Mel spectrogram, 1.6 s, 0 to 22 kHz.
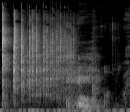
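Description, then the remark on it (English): Dice, including a d10, are rolled twice and clatter across a table in a quick burst of sharp rattling clicks, bouncing and settling within a second or so, fairly loud, with faint murmuring voices afterward. “So I roll twice and take the lowest. No, you roll twice and go on both.”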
